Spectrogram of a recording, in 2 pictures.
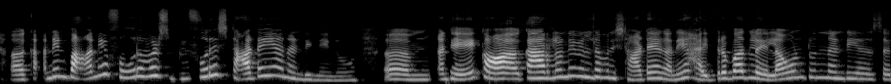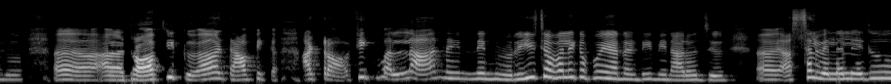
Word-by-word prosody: ఆహ్, 225 +1 -1
కా - - -4 0.2
నేను 365 -1 -2
బానే 285 - 0
4:00 325 +2 -4
అవర్స్ 400 +2 -1
బిఫోరే 340 +11 -3
స్టార్ట్ 255 - +2
అయ్యానండి 325 - -4
నేను. 185 -1 -15 0.5
ఆహ్, 230 -2 -1 0.2
అంటే 245 0 -1 0.3
కా 280 - +8 0.4
కార్లోనే 295 +6 +4
వెళ్దాం 340 -2 -2
అని 285 - -4
స్టార్ట్ 220 +2 -3
అయ్యా 285 0 +1
కాని 225 +5 -4
హైదరాబాద్‌లో 280 +7 0
ఎలా 230 +3 +1
ఉంటుందండి 315 -4 -6 0.2
అసలు? 230 -2 -11 0.5
ఆహ్, 200 -3 0
ఆ! - - +2 0.2
ట్రాఫిక్ 230 - +5 0.2
ఆ! - - +5 0.2
ట్రాఫిక్ 220 +3 -2 0.3
ఆ - - +4 0.2
ట్రాఫిక్ 335 -2 -3
వల్ల 245 +5 -2 0.4
నేను 275 -2 -5
నేను 245 -2 -2 0.2
రీచ్ 315 +6 +2
అవ్వలేక 330 +1 +1
పోయానండి. 250 -5 -1
నేను 220 -2 -6
ఆరోజు 205 -1 -4 0.7
అస్సలు 325 +6 0
వెళ్ళలేదు 250 +2 0
265 Hz, 135 wpm, -23 LUFS, 230-320 Hz, 0.7 s, కా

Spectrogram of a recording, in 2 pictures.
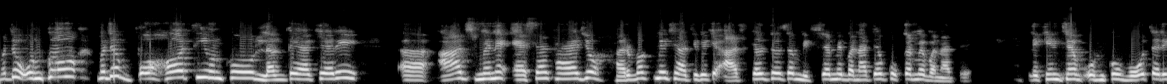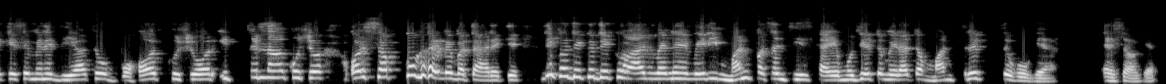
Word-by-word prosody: मतलब 255 +7 0
उनको 335 +7 +2 0.3
मतलब 295 - +1
बहुत 285 +5 +1
ही 330 - +5
उनको 290 0 +2
लग 215 -3 +1
गया 240 -2 +3
कि 250 +4 -1
अरे! 290 +2 +2 0.5
अ, - - 0 0.3
आज 255 +6 0
मैंने 260 +3 +4 0.2
ऐसा 280 +7 0
खाया 260 +1 +3
जो 295 -1 +3 0.2
हर 185 - +2
वक़्त 275 +2 -1
में 290 0 +4
चाहती 225 -4 -1
थी, - - -1
आजकल 210 +9 0
तो 265 0 +2
सब 265 0 +1
मिक्सर 210 +4 -1
में 240 - +1
बनाते 210 +1 0
हैं - - +3
और - - -10
कुकर 245 0 -1
में 230 0 0
बनाते 150 -4 -4
हैं, - - -15 0.6
लेकिन 230 +4 0
जब 240 -2 -1
उनको 210 +3 +1
वो 200 +4 +4
तरीके 240 0 +1
से 260 +2 +1
मैंने 245 0 0
दिया 215 +2 +2
तो 260 -1 +3 0.2
बहुत 210 +7 +1
खुश 240 -1 -2
और 240 0 +1
इतना 315 +4 -1
खुश 305 -1 -1 0.4
और 310 +2 +3
सबको 340 +4 0
घर 305 -7 +2
में 275 -1 +3
बता 235 -4 0
रहे 200 0 -1
कि, 210 +2 -1 0.3
"देखो, 405 -3 +2
देखो, 345 +1 0
देखो 315 +1 0
आज 265 -1 +2
मैंने 260 0 +3
मेरी 255 +1 +1
मनपसंद 260 -4 -1
चीज़ 225 0 -1
खाई 200 -1 +2
है, 205 - +3
मुझे 245 +4 +1
तो 255 - +3
मेरा 220 0 +2
तो - - 0 0.2
मन 205 +3 -3
तृप्त 265 -2 -1
हो 170 -1 0
गया, 145 -1 -4 0.6
ऐसा 160 -2 -3
हो 140 - -6
गया - - -4
250 Hz, 195 wpm, -10 LUFS, 220-280 Hz, 0.6 s, ही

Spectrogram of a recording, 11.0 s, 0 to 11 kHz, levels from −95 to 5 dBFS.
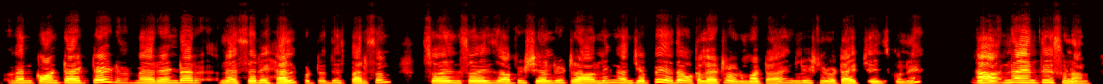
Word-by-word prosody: When 240 -1 0
contacted 245 +6 +3 0.2
may 235 - -1
render 255 +4 0 0.3
necessary 235 +3 +1
help 235 +4 +5
to 220 - -6
this 250 -2 -7
person 210 +9 -2 0.4
so, - - -9
and 235 -1 0
so 240 - +2
is 230 0 -7
officially 225 +2 -2
travelling 220 +5 +1
అని 235 +1 -7
చెప్పి 225 +7 -1
ఏదో 270 +3 +3
ఒక 205 - -4
లెటరనమాట 200 -3 0 0.2
ఇంగ్లీష్‌లో 225 -3 -4
టైప్ 190 +2 +3
చేయించుకొని. 190 - -4 0.7
ఆ! - - +7 0.3
నేను 270 -2 +3
తీసుకున్నాను. 245 - -2
235 Hz, 140 wpm, -24 LUFS, 215-250 Hz, 0.7 s, ఆ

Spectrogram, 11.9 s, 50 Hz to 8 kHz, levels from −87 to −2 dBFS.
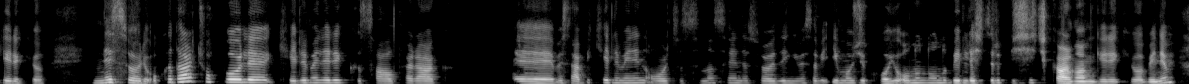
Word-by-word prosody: gerekiyor. 180 -4 -5 0.5
Ne 205 +7 +1
söyle 225 -7 -1
O 205 - -11
kadar 305 +5 +4
çok, 300 -3 -10
böyle, 255 -2 +7
kelimeleri 225 +2 -4
kısaltarak, 195 -1 -5 0.8
eee, 180 -1 +3
mesela 190 -3 -5
bir 235 - -21
kelimenin 220 -2 -6
ortasına, 195 0 -12
senin 210 -1 -16
de 200 - -18
söylediğin 195 0 -9
gibi 190 - -16
mesela 200 +1 -14
bir - - -13
emoji 205 0 -9
koyuyor, 180 +1 -2
onunla 215 0 -5
onu 210 +1 -8
birleştirip 205 +1 -1
bir - - -15
şey 195 +3 -7
çıkarmam 170 -6 +7
gerekiyor 160 -1 -4
benim. 215 +11 +1
205 Hz, 150 wpm, -27 LUFS, 190-220 Hz, 0.8 s, böyle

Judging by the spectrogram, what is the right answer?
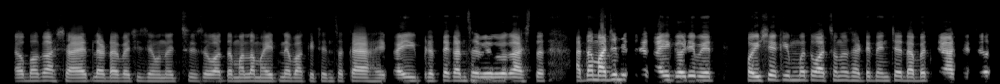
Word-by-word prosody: अ, 160 - -2
बघा 170 +2 -2
शाळेतल्या 160 0 +1
डब्याची 160 0 -3
जेवणाची 155 +1 -8
चव 155 0 -5
आता 155 +1 -4
मला 160 +1 -3
माहीत 155 0 -3
नाही 165 -1 -4
बाकीच्यांचं 155 0 -7
काय 165 -1 +5
आहे? 150 -1 -7
काही 160 +2 0
प्रत्येकांचं 175 +2 -1
वेगवेगळं 170 0 +3
असतं. 165 +2 -4 0.3
आता 210 +5 +3
माझे 210 +2 +7
मित्र 225 0 -3
काही 200 0 +6
गरीब 190 +1 +3
आहेत. 185 -1 +3 0.3
पैसे 190 +3 +4
किमत 200 0 -4
वाचवण्यासाठी 190 -1 0
त्यांच्या 180 +1 -1
डब्यात 175 0 +1
काय 185 -1 +4
असायचं 190 +2 -3
170 Hz, 180 wpm, -22 LUFS, 160-190 Hz, 0.3 s, माझे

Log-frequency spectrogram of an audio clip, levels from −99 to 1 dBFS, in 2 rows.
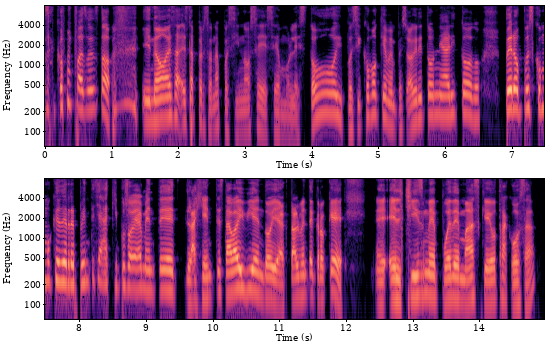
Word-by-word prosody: sea, 210 - -9
¿cómo 255 +4 -4
pasó 210 -3 -1
esto?". 220 - -1 0.5
Y 145 0 -3
no, 155 +3 +3
esa 170 +1 -1
esta 140 - -5
persona, 125 -4 -11
pues, 110 -5 -15
sí, 95 - -16
¿no? 100 +1 -11
se 110 -5 -10
se 100 - -10
molestó, 160 - -6
y, 175 -3 -5
pues, 110 -2 -9
sí, - - -9
como 170 +7 -5
que 165 -1 -5
me 135 - -4
empezó 115 -2 -12
a - - -3
gritonear 170 +3 -3
y 180 - -8
todo, 175 -4 -3 0.3
pero, 215 0 +8
pues, 215 +2 -3
como 220 0 -5
que 225 - +3
de 220 -1 +6
repente 210 +3 -1
ya 220 -1 -4
aquí, 190 - -10
pues, 190 +1 -7
obviamente 170 -2 +2
la 115 - +2
gente 130 +3 -3
estaba 155 +2 +5
ahí 170 0 +6
viendo, 150 -6 +2
y 120 - +4
actualmente 135 +8 -1
creo 125 -1 -1
que, - - +2 0.5
eh, 110 0 0
el 120 -2 +4
chisme 135 +1 +1
puede 125 +1 +2
más 120 +2 +1
que 115 0 +1
otra 120 - -1
cosa. 110 +1 -3
155 Hz, 210 wpm, -26 LUFS, 125-180 Hz, 0.5 s, pero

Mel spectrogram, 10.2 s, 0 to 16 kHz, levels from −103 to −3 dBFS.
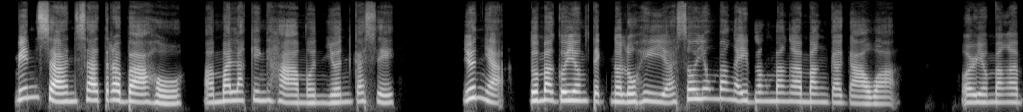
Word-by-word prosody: Minsan 295 -7 +4
sa 290 +1 +4
trabaho, 235 -8 +3 0.2
ah, 225 - -2
malaking 270 +2 0
hamon 215 -4 -2
'yun 225 +2 -2
kasi, 240 -3 -4 0.6
'yun 335 +5 +2
nga 240 -8 -2 0.2
lumago 275 0 +5
yung 275 -1 +3
teknolohiya. 240 -2 -1
So 315 0 +3
yung 325 0 -2
mga 305 -5 -2
ibang 260 0 -5
mga 255 -1 -2
manggagawa 210 -6 -4 0.6
or 225 0 -2
yung 225 0 -2
mga 230 -1 -5
245 Hz, 130 wpm, -22 LUFS, 225-275 Hz, 0.6 s, lumago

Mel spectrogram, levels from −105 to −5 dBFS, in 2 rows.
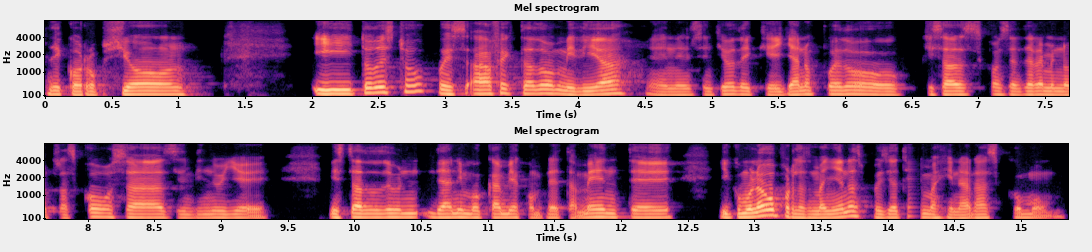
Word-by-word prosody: de 140 -2 -1
corrupción. 135 +2 +2 0.9
Y 155 0 +7
todo 190 +3 +5
esto, 235 +5 -2
pues, 150 -2 +1
ha 155 -1 +3
afectado 160 -1 +1
mi 135 -4 +2
día 150 +6 +1
en 120 -5 -5
el 120 0 -3
sentido 125 +4 -4
de 130 -2 -3
que 120 -1 -3
ya 125 +1 +2
no 140 +1 -2
puedo 140 -4 0
quizás 130 0 -1
concentrarme 130 0 -2
en 125 - -2
otras 120 -1 -8
cosas, 135 -4 0
disminuye 125 +1 -4 0.4
mi 135 - 0
estado 140 +1 +2
de 145 - +2
un 145 0 +1
de 145 -2 -2
ánimo 135 -2 +1
cambia 135 0 0
completamente 135 +1 -1 0.3
y 135 - -1
como 145 +2 +4
lo 180 - +8
hago 215 0 +5
por - - 0
las 130 -1 -1
mañanas, 140 +9 +1
pues 130 -1 -4
ya 130 - 0
te 175 - -16
imaginarás 125 -1 -3
cómo 130 - -5
135 Hz, 170 wpm, -23 LUFS, 125-145 Hz, 0.9 s, lo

